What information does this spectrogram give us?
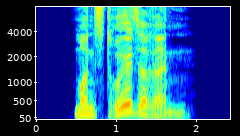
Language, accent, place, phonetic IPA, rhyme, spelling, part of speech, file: German, Germany, Berlin, [mɔnˈstʁøːzəʁən], -øːzəʁən, monströseren, adjective, De-monströseren.ogg
- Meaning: inflection of monströs: 1. strong genitive masculine/neuter singular comparative degree 2. weak/mixed genitive/dative all-gender singular comparative degree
